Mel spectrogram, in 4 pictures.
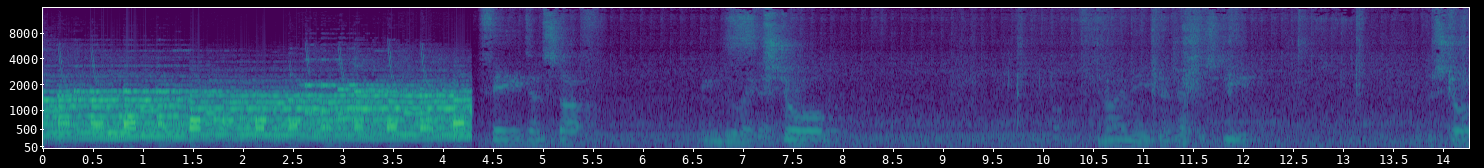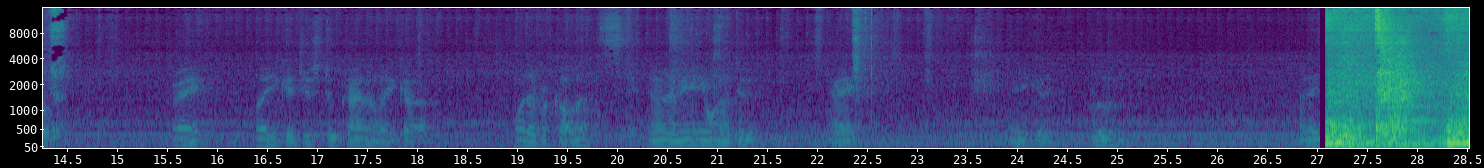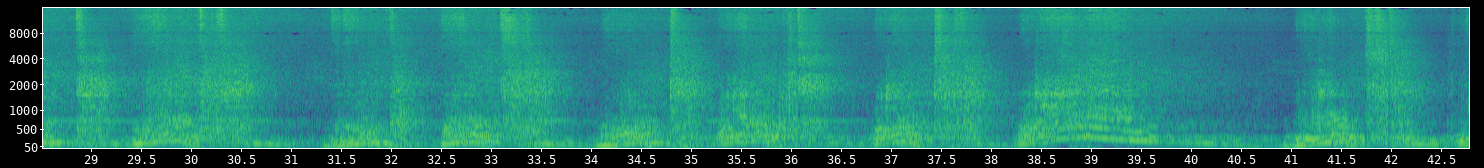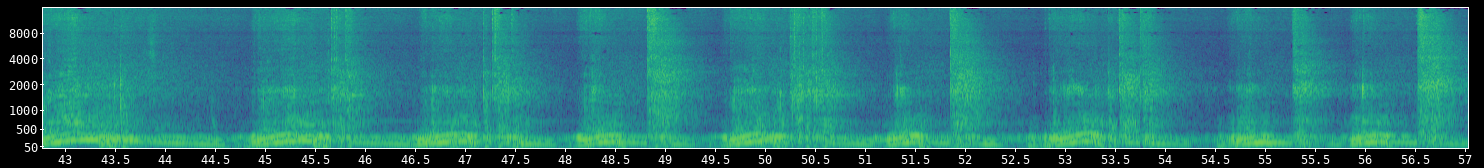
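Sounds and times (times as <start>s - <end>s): car engine revving: 27.1s - 57.0s
exhaust cracks: 27.1s - 57.0s.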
